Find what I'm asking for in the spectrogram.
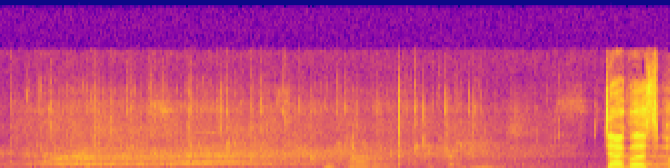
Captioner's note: audience cheering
